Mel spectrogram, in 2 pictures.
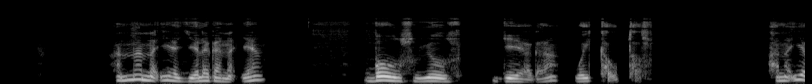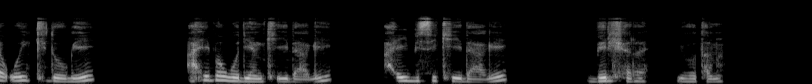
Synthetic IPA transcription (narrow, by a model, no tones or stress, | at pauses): hɐnːɐnɐʔɪjajɛlɐɡɐnɐʔɪja | bowsʊjowsʊ | ɡɪjaːɡaːwɔjkʰːɐʊt̪ʰːa̰ːsʊ̥ | hɐnɐʔɪjaʔɔjkːɪd̪o̞ːɡe̞ː | ʔɐjɪbɐwɔd̪ɪjɐnkʰiːd̪a̰ːɡe̞ː | ʔɐjbɪsːɪkʰiːd̪aːɡe̞ː | bɪɾʃɐɾɐ | jo̞ːt̪ʰɐnɐ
